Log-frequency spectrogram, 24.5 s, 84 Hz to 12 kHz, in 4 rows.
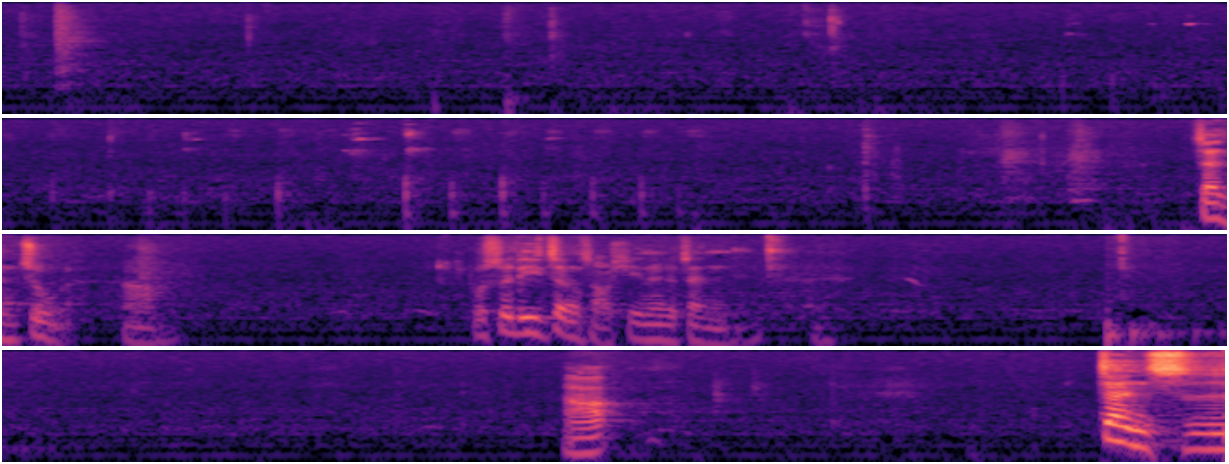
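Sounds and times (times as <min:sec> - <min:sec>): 
writing on a board: 0:05.3 - 0:09.8
speech: 0:12.1 - 0:12.7, 0:14.6 - 0:16.2, 0:23.9 - 0:24.4.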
